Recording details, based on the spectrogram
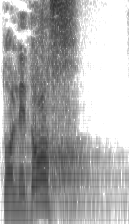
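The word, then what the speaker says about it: תולדות: Toledoth se escribe como suena Toledoth, y con H al final, TH al final, y significa registros históricos.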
